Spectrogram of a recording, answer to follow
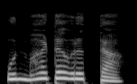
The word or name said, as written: ಉದ್ಭಟವೃತ್ತೆ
